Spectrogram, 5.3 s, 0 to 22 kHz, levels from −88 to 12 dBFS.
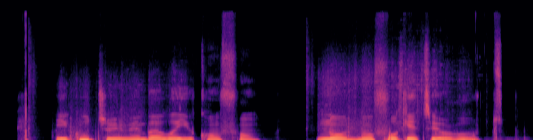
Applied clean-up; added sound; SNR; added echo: neural mask model RNNoise.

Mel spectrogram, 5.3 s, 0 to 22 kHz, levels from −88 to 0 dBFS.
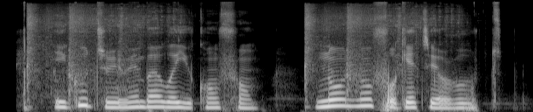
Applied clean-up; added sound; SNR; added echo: none; Shatter / Crushing; 18 dB; none.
